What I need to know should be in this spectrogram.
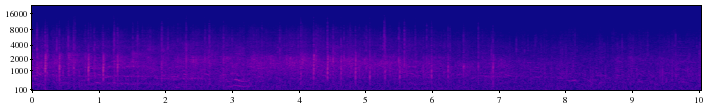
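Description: Footsteps of a crowd walking tap and click on pavement.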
